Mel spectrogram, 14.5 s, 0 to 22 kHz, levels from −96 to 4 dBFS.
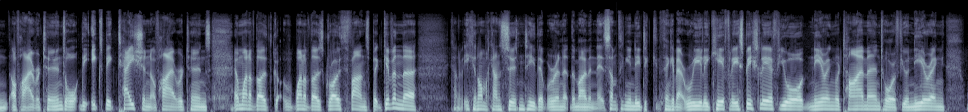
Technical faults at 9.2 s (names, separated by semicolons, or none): block of digital silence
